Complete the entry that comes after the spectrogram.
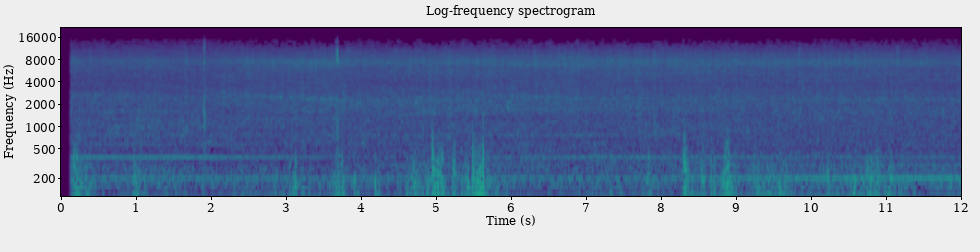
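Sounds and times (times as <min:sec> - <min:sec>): mechanical hum: 0:00.1 - 0:12.0.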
